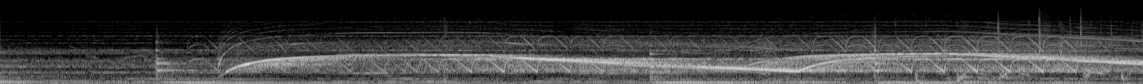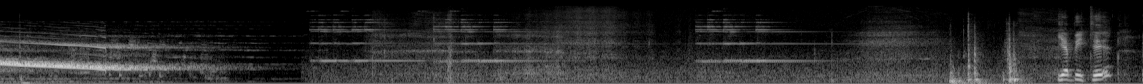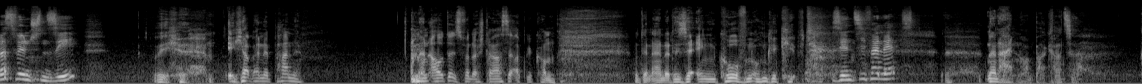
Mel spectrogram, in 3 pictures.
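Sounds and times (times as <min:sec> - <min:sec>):
alarm siren wailing: 0:00.1 - 0:14.5
speech: 0:22.0 - 0:26.0, 0:27.0 - 0:34.2.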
